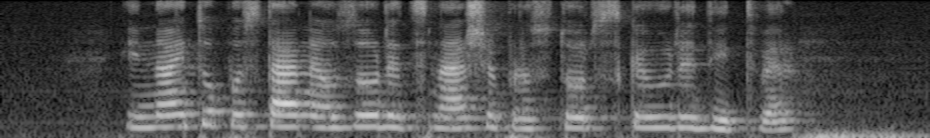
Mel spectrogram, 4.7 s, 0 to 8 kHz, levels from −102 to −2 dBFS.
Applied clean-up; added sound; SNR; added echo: none; none; none; none.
